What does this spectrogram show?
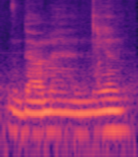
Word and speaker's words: dominion: Four syllables. Dominion. Long O. That first long O is low.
